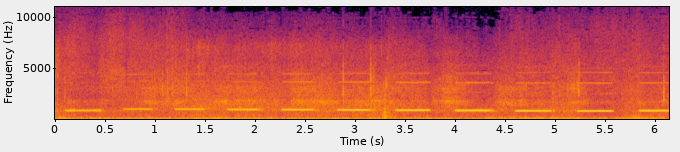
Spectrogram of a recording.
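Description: Paragliding variometer beeping in short tones about twice a second, the pitch wandering slightly: its climb tone, the sign of flying in rising air. Heavy wind rumble on the microphone from the airflow in flight.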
